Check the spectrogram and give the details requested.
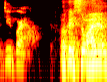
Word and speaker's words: Doobrow: we'll go there first he always says it's like eyebrows so do brown okay so i am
